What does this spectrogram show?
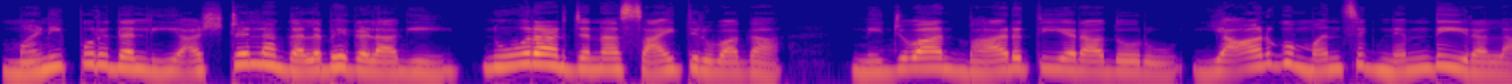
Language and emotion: Kannada, sad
